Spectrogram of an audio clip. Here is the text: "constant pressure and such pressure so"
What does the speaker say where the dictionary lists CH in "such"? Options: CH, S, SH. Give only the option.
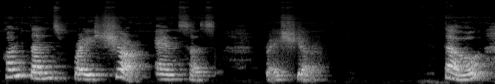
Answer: S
